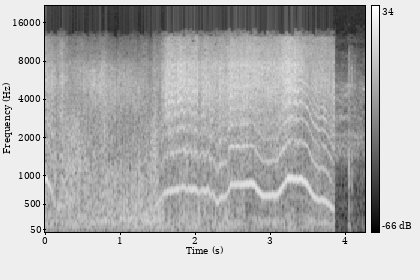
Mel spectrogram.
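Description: Brushless motors of an iFlight Titan DC5 6S FPV quadcopter whining in flight over a steady rush of noise, the pitch rising and falling with throttle. The whine fades for about a second and a half near the start, then returns and wavers. This is the quad before it was tuned.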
